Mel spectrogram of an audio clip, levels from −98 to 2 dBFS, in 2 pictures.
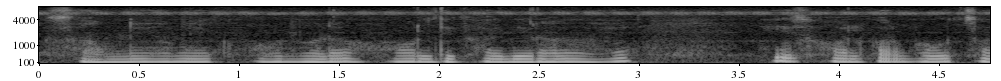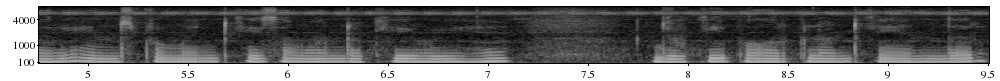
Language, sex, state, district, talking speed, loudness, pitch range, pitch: Hindi, male, Maharashtra, Nagpur, 170 wpm, -35 LUFS, 145-155 Hz, 150 Hz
